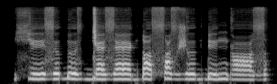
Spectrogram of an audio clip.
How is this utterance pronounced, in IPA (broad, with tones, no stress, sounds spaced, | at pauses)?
ç eː˨ z ə˧ ɠ əː˨ z ɟ æ˨ z æː˨ ɡ ɗ e˨ sˤ ə˦˨ z ʒ əː˧ ɡ ɗ e˨˦ ŋ ɡ ɑ˨ z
